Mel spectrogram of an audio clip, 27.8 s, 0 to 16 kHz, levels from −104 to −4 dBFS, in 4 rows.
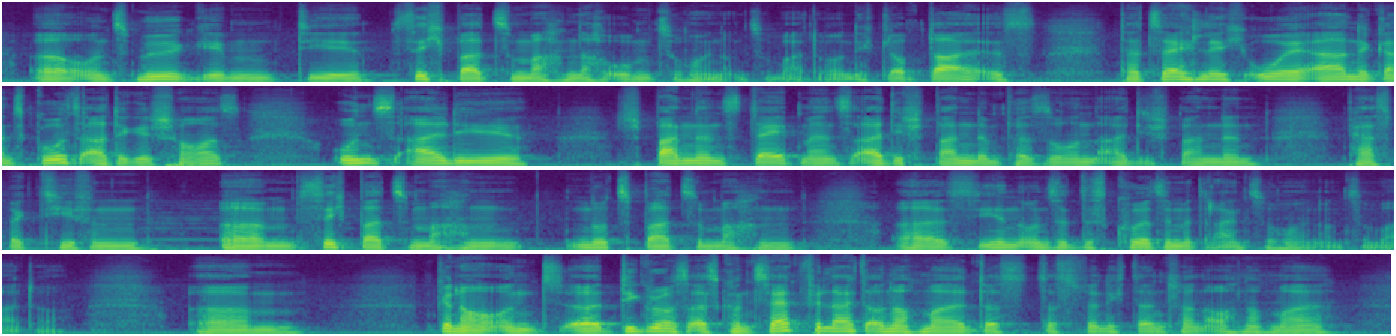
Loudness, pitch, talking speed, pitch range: -28 LUFS, 115 Hz, 155 wpm, 105-125 Hz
